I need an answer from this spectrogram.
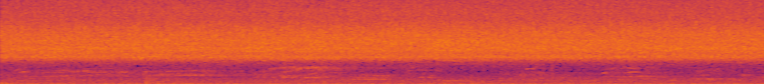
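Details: Cicadas singing in high summer over a school playground, a sustained high, hissing drone of many callers at constant intensity, with faint distant voice-like murmurs underneath.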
